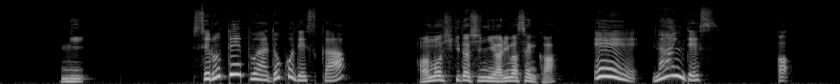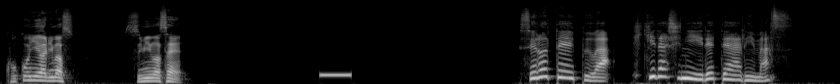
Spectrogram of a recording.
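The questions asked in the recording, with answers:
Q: セロテープは引き出しに入れてあります。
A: ×(正しくない)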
